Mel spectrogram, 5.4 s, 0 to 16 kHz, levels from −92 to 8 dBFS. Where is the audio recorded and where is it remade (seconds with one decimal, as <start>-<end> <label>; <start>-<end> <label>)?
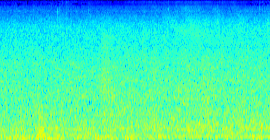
0.0-1.8 recorded; 1.8-5.0 remade; 5.0-5.4 recorded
